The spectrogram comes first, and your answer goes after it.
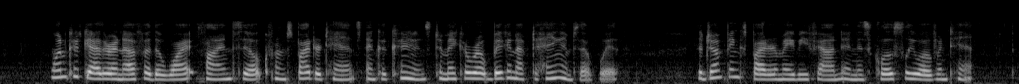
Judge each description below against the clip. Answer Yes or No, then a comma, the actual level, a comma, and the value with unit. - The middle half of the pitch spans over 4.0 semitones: No, average, 2.8 semitones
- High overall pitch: Yes, very high, 250 Hz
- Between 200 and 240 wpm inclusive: Yes, fast, 205 wpm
